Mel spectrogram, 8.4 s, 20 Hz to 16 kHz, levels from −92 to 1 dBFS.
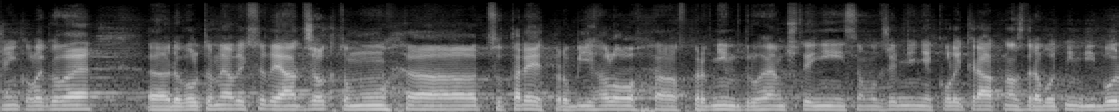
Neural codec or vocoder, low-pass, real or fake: autoencoder, 48 kHz, 128 numbers a frame, DAC-VAE, trained on Japanese speech; 14.4 kHz; fake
